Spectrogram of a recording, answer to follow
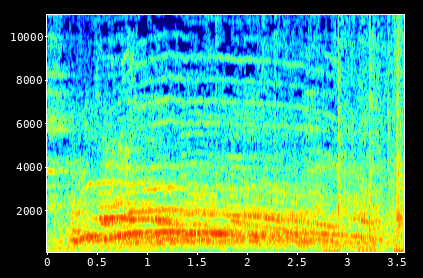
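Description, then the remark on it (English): People at a cooking class at the Civic Kitchen in San Francisco erupt in loud, sustained cheering and excited shouts at the big reveal of a timpano, voices rising and overlapping in high-pitched whoops, with a few scattered claps near the end. “Listen and hear to the crowd's reaction at the big reveal.”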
